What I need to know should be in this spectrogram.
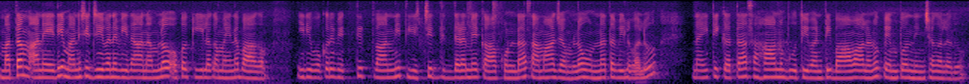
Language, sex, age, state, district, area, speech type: Telugu, female, 18-30, Telangana, Komaram Bheem, urban, spontaneous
